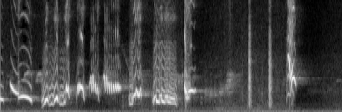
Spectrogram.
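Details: White-rumped shama singing competitively, a varied run of loud slurred whistles and harsh chattery notes, then sharp clicking tacks near the end.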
